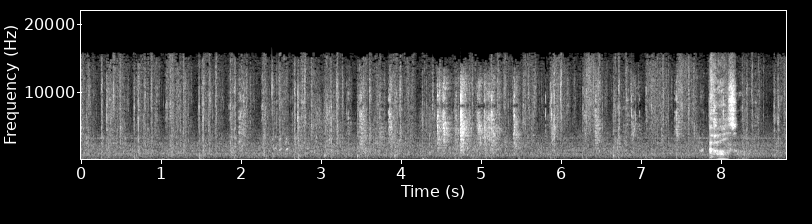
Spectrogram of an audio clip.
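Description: Hooves clop steadily on a dirt path.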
